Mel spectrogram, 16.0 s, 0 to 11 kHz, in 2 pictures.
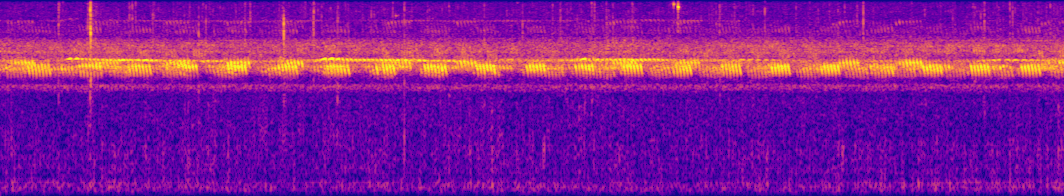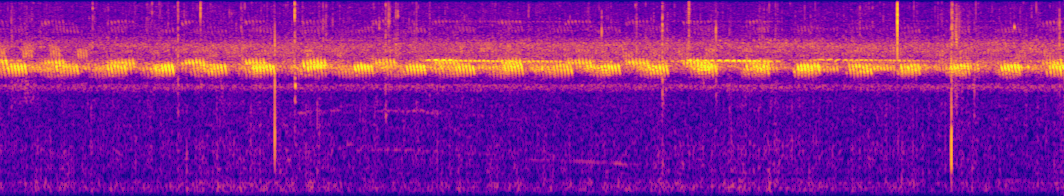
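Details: Autumn-night grass insects singing by a campfire in a round fire pit, Sennheiser MKE600 with low cut: an unbroken shrill pulsing chorus, overlaid by intermittent crackles and pops from the burning firewood.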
